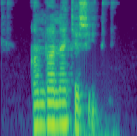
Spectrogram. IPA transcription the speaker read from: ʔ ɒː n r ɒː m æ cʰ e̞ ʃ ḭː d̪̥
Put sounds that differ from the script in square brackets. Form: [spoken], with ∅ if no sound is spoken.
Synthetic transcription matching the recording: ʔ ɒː n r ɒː [n] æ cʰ e̞ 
